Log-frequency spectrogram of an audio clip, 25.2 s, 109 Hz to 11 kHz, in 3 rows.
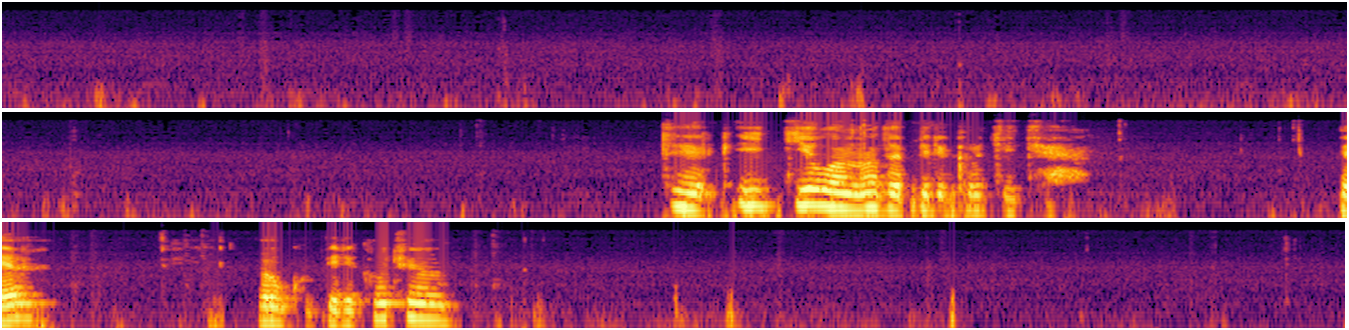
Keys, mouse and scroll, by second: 0.0 g, 2.4 click, 3.0 middle click, 5.8 g, 8.3 scroll up 2, 8.9 middle click, 8.9 scroll up 1, 11.2 click, 13.7 click, 14.7 middle click, 16.3 r, 17.9 click, 18.7 r, 20.1 middle click, 22.5 click, 23.2 r.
